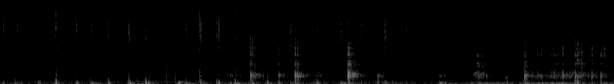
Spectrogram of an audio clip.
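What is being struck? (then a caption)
Hardcover notebook. Long nails quickly tap and scratch the cover of a dark hardcover notebook held in the hands. The result is a quiet, rapid, uneven patter of short, dull knocks with a low thump, mixed with bright, dry scratching clicks that die away almost instantly.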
